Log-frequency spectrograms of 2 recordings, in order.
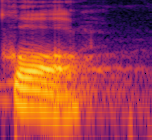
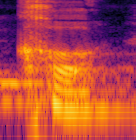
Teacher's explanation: जैसे ही आप ख बोलेंगे आपके मुंह से ज़्यादा हवा निकलेगी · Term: महाप्राण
